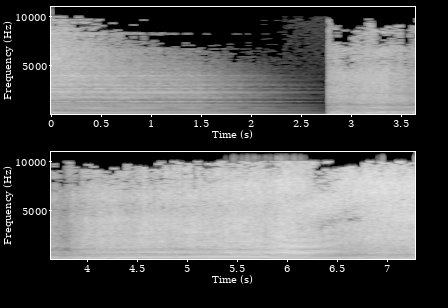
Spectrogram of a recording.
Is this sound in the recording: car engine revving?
yes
